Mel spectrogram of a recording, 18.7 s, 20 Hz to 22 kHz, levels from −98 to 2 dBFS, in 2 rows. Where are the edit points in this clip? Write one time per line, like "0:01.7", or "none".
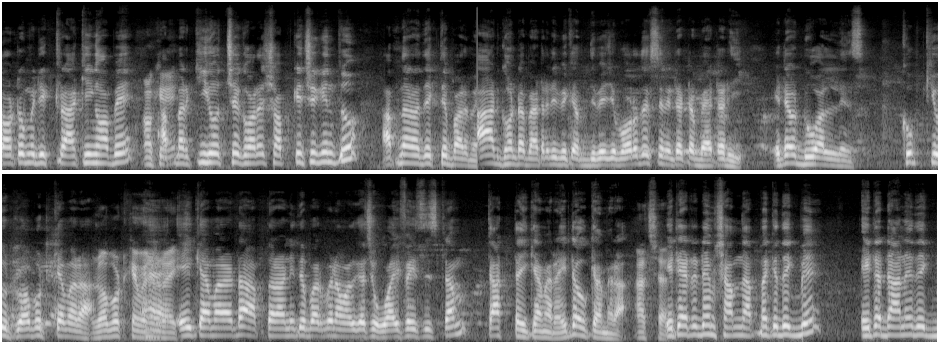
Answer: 0:04.7
0:14.2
